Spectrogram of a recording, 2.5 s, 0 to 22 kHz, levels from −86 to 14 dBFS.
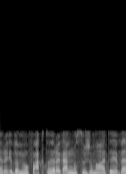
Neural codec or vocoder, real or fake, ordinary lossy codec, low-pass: autoencoder, 44.1 kHz, a latent of 192 numbers a frame, MeloTTS; fake; AAC, 32 kbps; 5.4 kHz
